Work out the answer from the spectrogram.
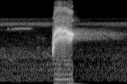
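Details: One brief, harsh, buzzy note from a common nighthawk, sharp onset and quick stop, with a faint high insect hum.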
